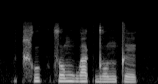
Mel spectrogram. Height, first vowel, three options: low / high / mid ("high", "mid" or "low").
high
